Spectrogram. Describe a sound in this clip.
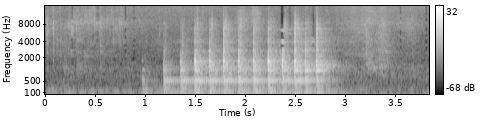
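A spoon scrapes and clatters against a metal pot.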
